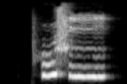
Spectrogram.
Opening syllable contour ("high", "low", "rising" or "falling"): rising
